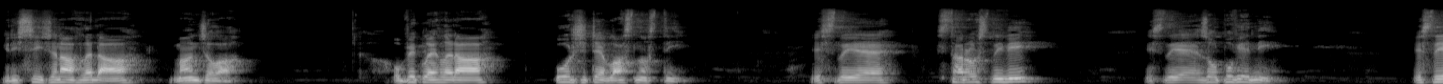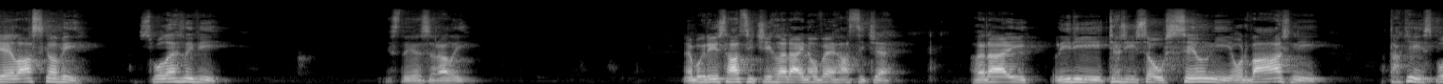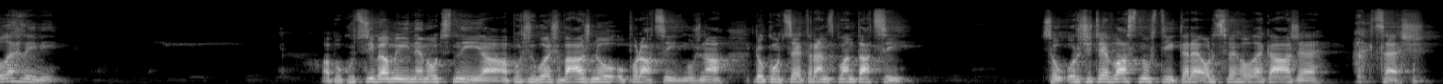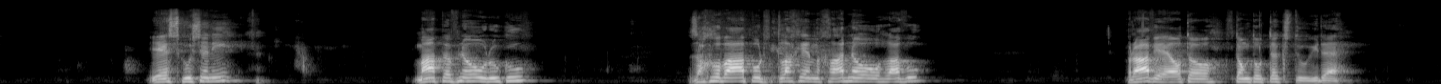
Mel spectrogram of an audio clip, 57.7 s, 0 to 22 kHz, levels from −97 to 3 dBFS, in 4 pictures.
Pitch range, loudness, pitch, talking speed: 110-145 Hz, -26 LUFS, 125 Hz, 75 wpm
